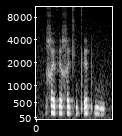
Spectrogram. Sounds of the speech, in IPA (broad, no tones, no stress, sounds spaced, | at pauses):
χ ɛ θ e χ e tʼ u pʼ ɛ pʼ u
